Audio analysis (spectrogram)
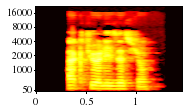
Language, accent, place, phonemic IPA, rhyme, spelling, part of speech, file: French, France, Lyon, /ak.tɥa.li.za.sjɔ̃/, -jɔ̃, actualisation, noun, LL-Q150 (fra)-actualisation.wav
- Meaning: 1. update 2. updating (action or process of updating)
